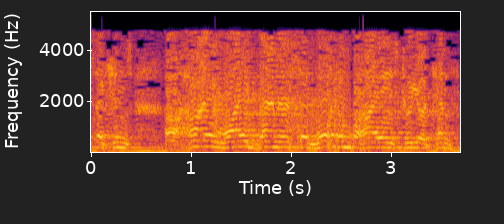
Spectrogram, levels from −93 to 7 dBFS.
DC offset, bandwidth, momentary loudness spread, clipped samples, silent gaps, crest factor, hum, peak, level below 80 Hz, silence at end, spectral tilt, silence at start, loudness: under 0.1%; 5 kHz; 4 LU; under 0.1%; none; 8 dB; none; 0 dBFS; -24 dBFS; 0 s; -6.5 dB/octave; 0 s; -8 LUFS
